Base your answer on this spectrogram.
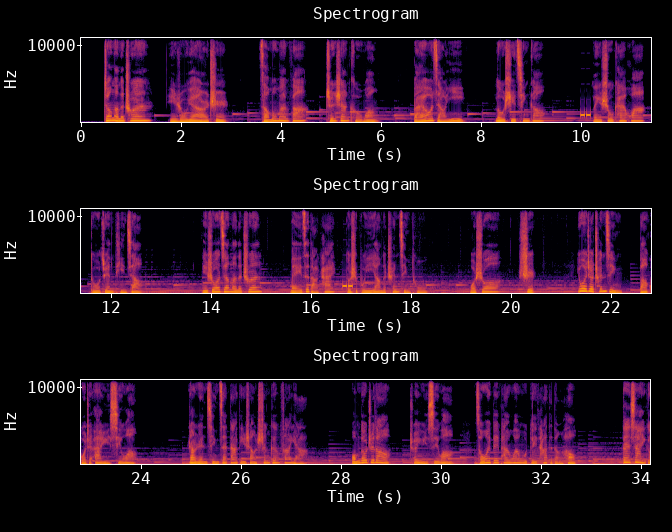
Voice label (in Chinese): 女 素少女 带你云赏春景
